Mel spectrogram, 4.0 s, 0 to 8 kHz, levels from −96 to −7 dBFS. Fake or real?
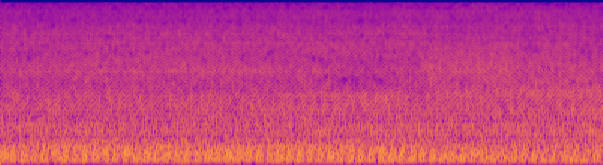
fake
